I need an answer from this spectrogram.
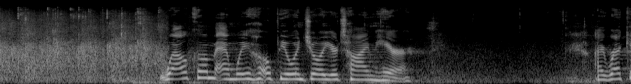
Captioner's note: applause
